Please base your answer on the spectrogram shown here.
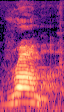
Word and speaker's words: Roma: say that anymore okay they like to be called Roma it's pronounced Rama oh I am so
